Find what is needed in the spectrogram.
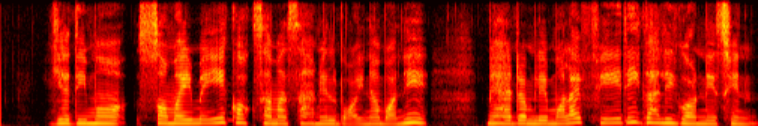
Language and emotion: Nepali, fearful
